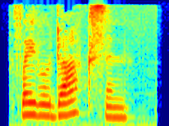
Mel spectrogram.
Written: flavodoxin

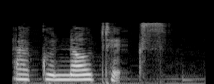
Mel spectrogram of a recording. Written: aquanautics

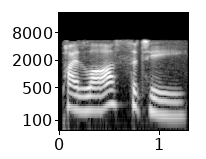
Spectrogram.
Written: pilosity

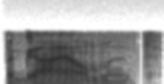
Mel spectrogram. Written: beguilement

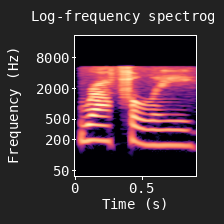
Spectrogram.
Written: ruffly

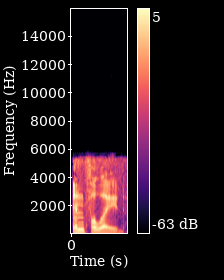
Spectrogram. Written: enfilade

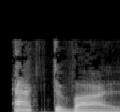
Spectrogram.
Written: activize

